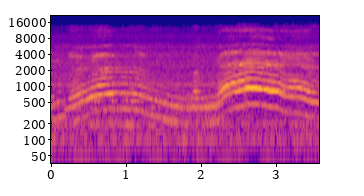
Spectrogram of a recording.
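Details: Domestic cat giving one long, drawn-out wavering meow that dips and then rises into a louder, strained yowl, rich in harmonics, with a quiet background.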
